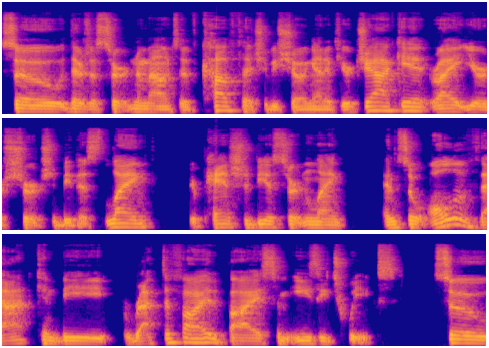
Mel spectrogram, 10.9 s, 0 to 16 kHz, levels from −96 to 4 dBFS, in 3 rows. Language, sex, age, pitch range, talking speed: English, male, 30-49, 95-125 Hz, 230 wpm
